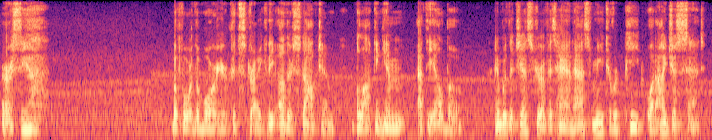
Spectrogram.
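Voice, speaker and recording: A man reading a first-person fantasy audiobook as narrator, in a solemn, deliberate, dramatic style. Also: low voice, pushed and bright, slight background noise, rough recording. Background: faint music.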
